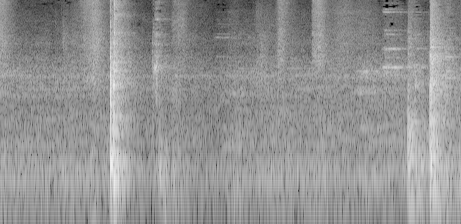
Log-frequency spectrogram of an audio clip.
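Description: Kitchen clatter at the stove: a sharp knock about a second in, the loudest sound, and another couple of knocks near the end.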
